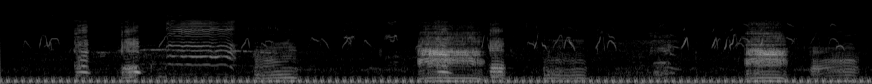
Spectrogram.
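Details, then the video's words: On a rural farm, baby ducks play in water close to their mother and family. Harsh, nasal quacking bursts recur every second or two, mixed with faint high chirps, over a continuous low droning hum. "Relaxing Duck Sounds"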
